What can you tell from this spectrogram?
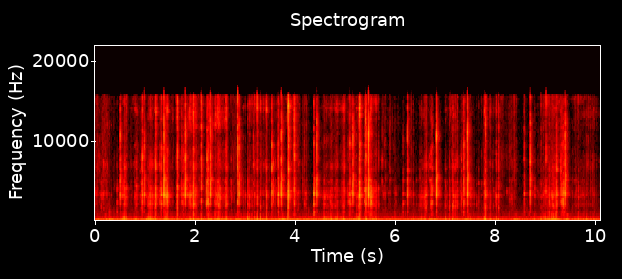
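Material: Soap.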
